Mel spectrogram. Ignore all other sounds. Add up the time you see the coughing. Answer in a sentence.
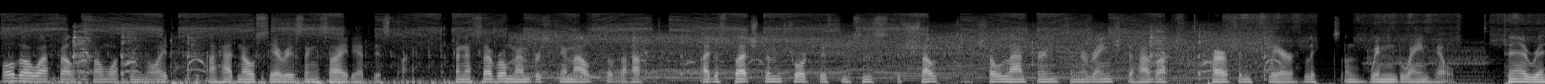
The coughing can be heard for 4 seconds in total.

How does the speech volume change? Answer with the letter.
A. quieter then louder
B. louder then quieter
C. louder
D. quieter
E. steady
E.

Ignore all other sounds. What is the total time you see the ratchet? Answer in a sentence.
You can't hear the ratchet here.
